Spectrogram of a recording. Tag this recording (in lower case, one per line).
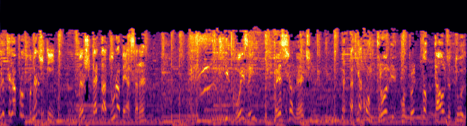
music
speech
